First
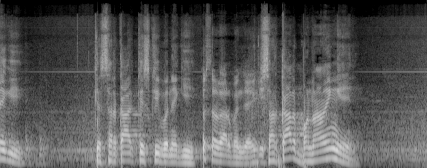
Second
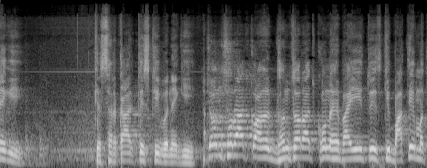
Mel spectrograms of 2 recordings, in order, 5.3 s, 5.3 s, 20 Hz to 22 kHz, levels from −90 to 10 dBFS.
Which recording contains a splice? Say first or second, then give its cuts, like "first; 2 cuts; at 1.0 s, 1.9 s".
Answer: second; 1 cut; at 2.5 s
